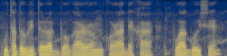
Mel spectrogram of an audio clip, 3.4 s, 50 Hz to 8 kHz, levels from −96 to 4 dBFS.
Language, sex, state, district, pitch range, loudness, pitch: Assamese, male, Assam, Sonitpur, 125-140 Hz, -18 LUFS, 130 Hz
